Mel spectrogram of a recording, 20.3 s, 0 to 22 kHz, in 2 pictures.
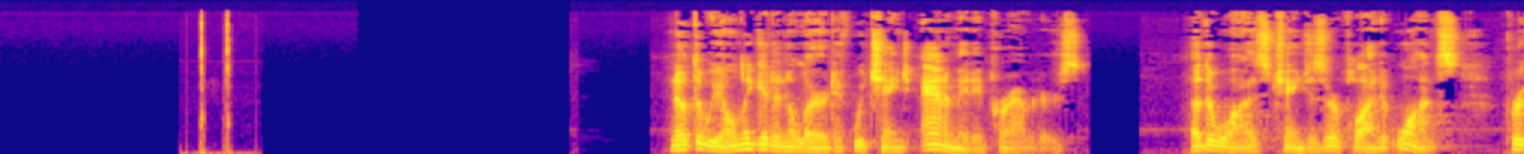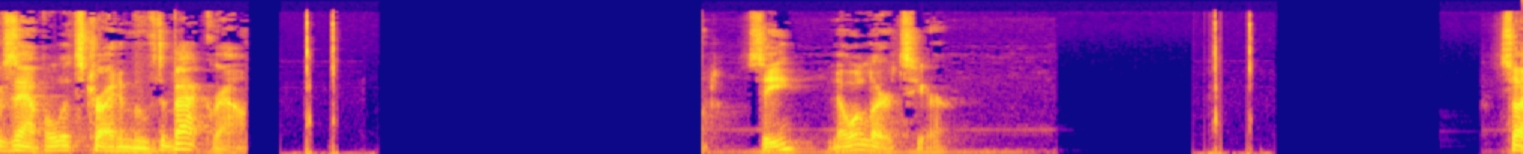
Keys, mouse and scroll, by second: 1.3 click, 12.1 click, 13.3 click, 18.1 click.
